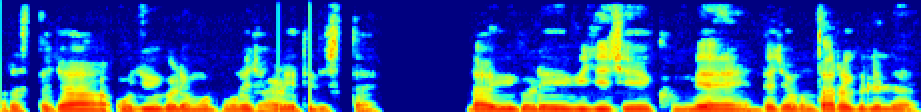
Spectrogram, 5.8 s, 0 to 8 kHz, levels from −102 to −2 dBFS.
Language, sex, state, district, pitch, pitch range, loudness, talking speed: Marathi, male, Maharashtra, Nagpur, 115 Hz, 110-120 Hz, -19 LUFS, 175 wpm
